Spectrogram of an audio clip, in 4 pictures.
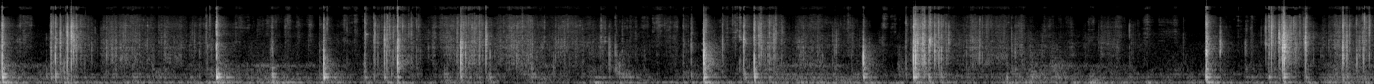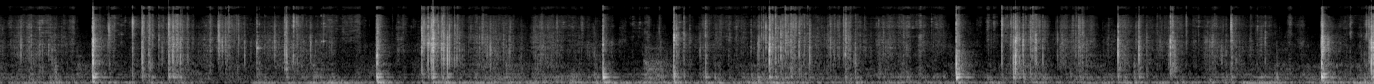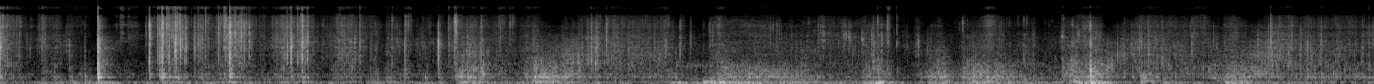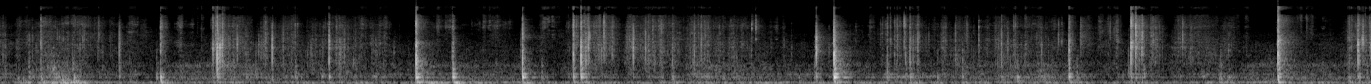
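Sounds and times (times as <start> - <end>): chalk blocks crunching by hand: 0.0 - 54.9.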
